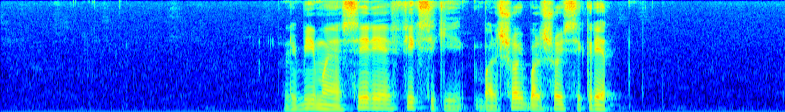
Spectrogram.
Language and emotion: Russian, positive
